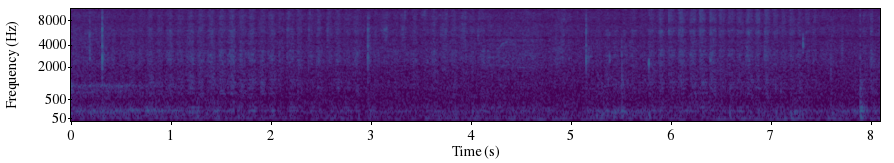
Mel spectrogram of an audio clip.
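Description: Faint scratching of a pencil shading on paper, in short strokes with scattered small ticks.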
